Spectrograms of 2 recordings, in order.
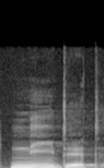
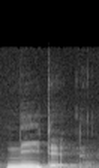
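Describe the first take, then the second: The two takes are said the same way.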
